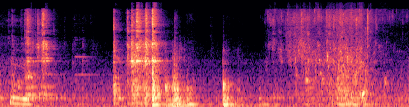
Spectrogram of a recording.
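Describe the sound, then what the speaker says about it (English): Hot water poured out of a canning pot into a sink while making homemade salsa, a splashing gush with clanks of pots and utensils, fairly close and moderately loud. "I'm just dumping out the hot water."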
